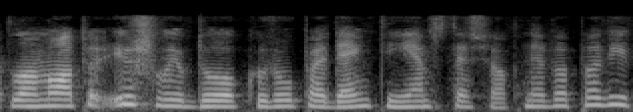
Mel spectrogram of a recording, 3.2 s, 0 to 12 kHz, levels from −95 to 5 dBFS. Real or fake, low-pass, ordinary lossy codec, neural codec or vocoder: fake; 7.2 kHz; AAC, 32 kbps; codec, 16 kHz, 1.1 kbps, Voila-Tokenizer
